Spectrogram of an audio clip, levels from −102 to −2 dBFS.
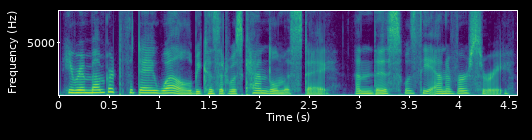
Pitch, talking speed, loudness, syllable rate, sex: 200 Hz, 195 wpm, -20 LUFS, 6.1 syllables/s, female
